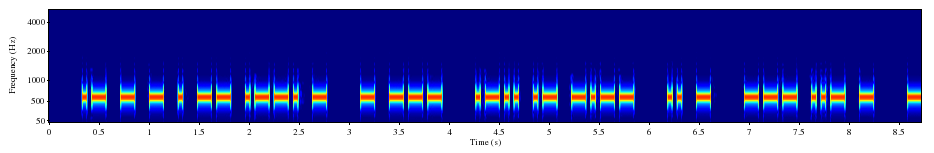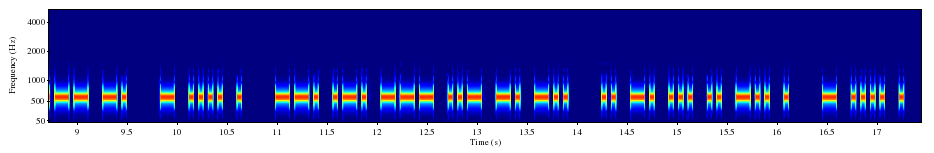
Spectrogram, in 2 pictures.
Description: Morse code, heard as a keyed tone, about 25 wpm, 600 Hz. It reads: ATTEMPT TO LAY IT OUT ON THE GROUND INSIDE THE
